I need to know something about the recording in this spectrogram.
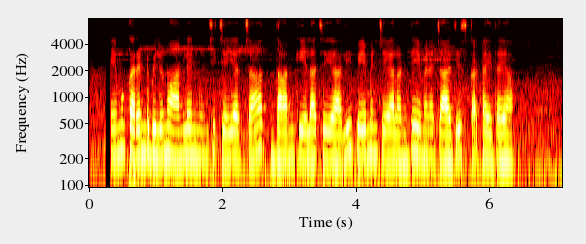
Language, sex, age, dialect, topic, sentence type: Telugu, female, 18-24, Telangana, banking, question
